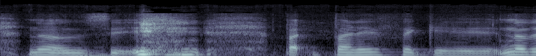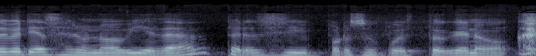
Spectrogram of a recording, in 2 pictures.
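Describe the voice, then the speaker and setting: The pace of this voice is fairly slow, with ordinary pitch variation. It is an ordinary speaking voice. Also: woman, fairly low pitch for a woman. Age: 30s. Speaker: comic artist. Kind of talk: interview. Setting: remote radio studio.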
